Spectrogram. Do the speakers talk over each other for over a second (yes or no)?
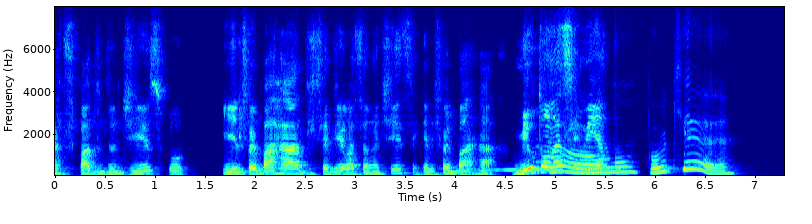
yes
